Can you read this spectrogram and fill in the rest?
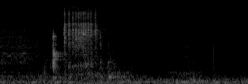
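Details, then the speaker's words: Toyota 1AZ-FE/2AZ-FE engine (RAV4 2.0L), timing chain tensioner just reinstalled, engine rotated by hand and filmed close at the tensioner; quick sharp metallic clicks fading — tensioner ratcheting out to set tension, normal. "you rotate the engine around until you hear this disengaging this will press against that and that will release so you'll hear this starting to ratchet and the clicking will happen until it goes out and sets the tension"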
